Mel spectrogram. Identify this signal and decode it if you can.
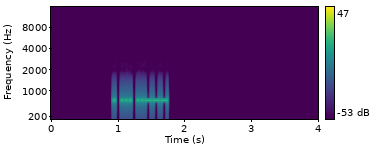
Morse code, heard as a keyed tone, about 38 wpm, 700 Hz. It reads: ES2
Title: Callsign Prefixes for Top 100 DXCC - 40wpm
